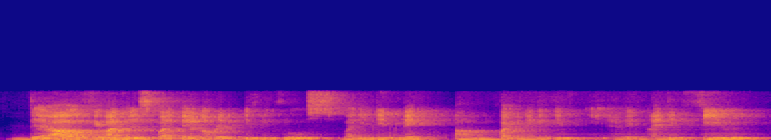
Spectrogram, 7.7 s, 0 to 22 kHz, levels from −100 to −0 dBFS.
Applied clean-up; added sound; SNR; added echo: neural separator model SepFormer DNS4.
